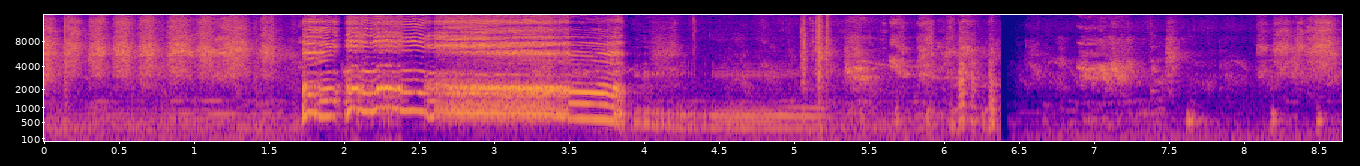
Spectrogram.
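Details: A rooster crows once for about two seconds, a bright, rough harmonic call that rises and then sinks, preceded and followed by soft clucking and faint chirps in the background.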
